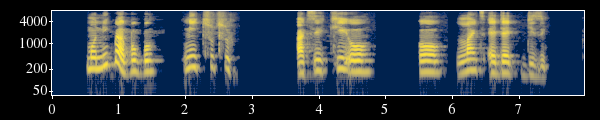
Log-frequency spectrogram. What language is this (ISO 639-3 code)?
yor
